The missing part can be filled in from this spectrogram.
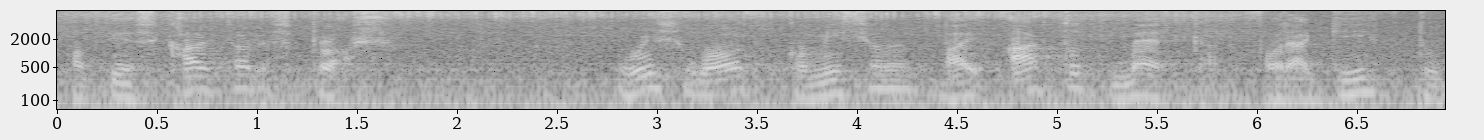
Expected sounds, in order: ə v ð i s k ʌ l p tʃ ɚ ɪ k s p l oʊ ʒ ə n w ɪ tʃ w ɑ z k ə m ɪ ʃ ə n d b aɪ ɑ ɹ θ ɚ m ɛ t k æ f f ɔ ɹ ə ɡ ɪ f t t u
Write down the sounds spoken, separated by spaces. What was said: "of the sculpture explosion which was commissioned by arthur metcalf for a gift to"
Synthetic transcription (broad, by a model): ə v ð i s k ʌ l tʃ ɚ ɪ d s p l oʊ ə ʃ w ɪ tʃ w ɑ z k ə m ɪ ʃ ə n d b aɪ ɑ ɹ t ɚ m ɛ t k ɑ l f ɔ ɹ ə ɡ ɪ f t t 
